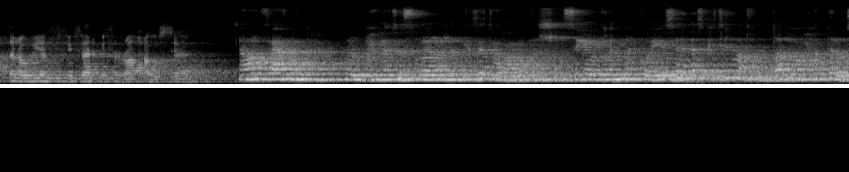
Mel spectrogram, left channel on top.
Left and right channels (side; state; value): right; silent; 64 dB below the other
